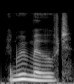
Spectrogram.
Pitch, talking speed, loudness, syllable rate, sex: 200 Hz, 245 wpm, -14 LUFS, 6.8 syllables/s, female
